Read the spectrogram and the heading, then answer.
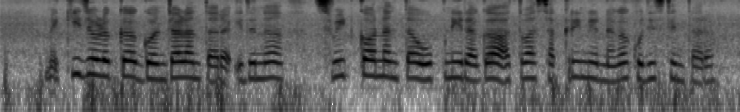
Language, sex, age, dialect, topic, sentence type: Kannada, female, 41-45, Dharwad Kannada, agriculture, statement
